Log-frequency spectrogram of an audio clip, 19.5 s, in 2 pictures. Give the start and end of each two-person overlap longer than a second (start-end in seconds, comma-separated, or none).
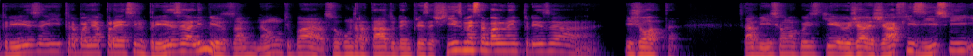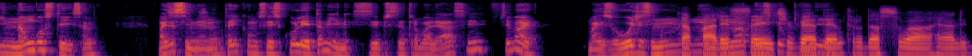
16.5-18.1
